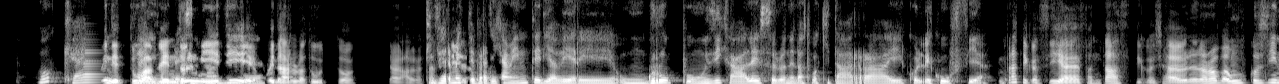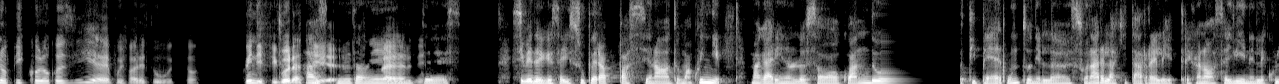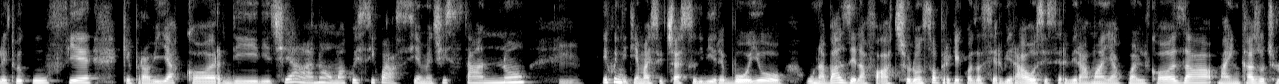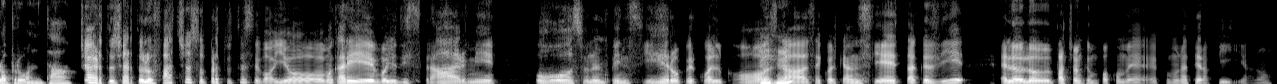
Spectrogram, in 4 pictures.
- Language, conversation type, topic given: Italian, podcast, Raccontami di un hobby che ti fa perdere la nozione del tempo
- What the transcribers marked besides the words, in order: "Cioè" said as "ceh"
